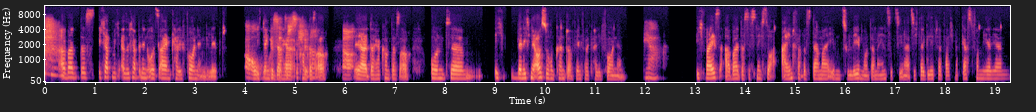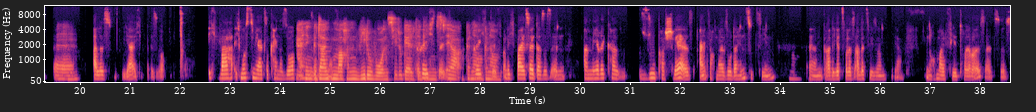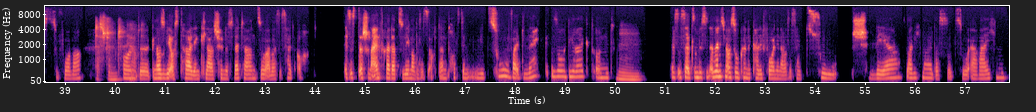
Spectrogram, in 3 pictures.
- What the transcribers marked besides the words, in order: tsk; other noise
- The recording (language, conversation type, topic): German, advice, Wie kann ich meine Angst und Unentschlossenheit bei großen Lebensentscheidungen überwinden?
